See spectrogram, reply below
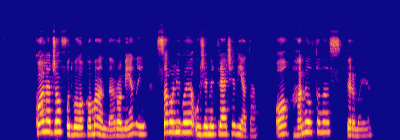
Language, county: Lithuanian, Panevėžys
